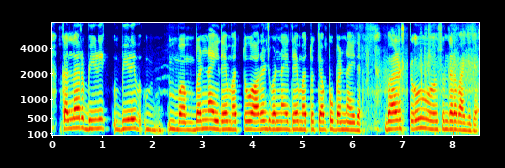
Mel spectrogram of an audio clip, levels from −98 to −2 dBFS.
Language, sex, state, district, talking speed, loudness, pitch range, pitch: Kannada, female, Karnataka, Bellary, 120 wpm, -17 LUFS, 205-225 Hz, 215 Hz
